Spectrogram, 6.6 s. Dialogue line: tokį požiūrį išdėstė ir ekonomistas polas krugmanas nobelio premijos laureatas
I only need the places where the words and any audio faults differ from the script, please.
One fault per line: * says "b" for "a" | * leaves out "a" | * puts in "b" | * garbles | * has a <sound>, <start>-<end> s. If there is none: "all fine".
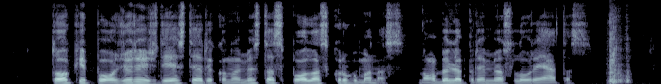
* has a thud, 6.1-6.3 s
